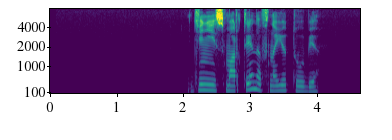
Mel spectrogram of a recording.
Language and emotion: Russian, neutral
